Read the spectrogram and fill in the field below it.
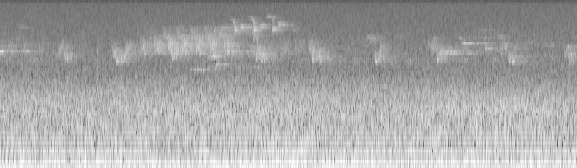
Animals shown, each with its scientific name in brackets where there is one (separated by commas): Ovenbird (Seiurus aurocapilla), Hermit Thrush (Catharus guttatus), Blackburnian Warbler (Setophaga fusca), Red-eyed Vireo (Vireo olivaceus)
